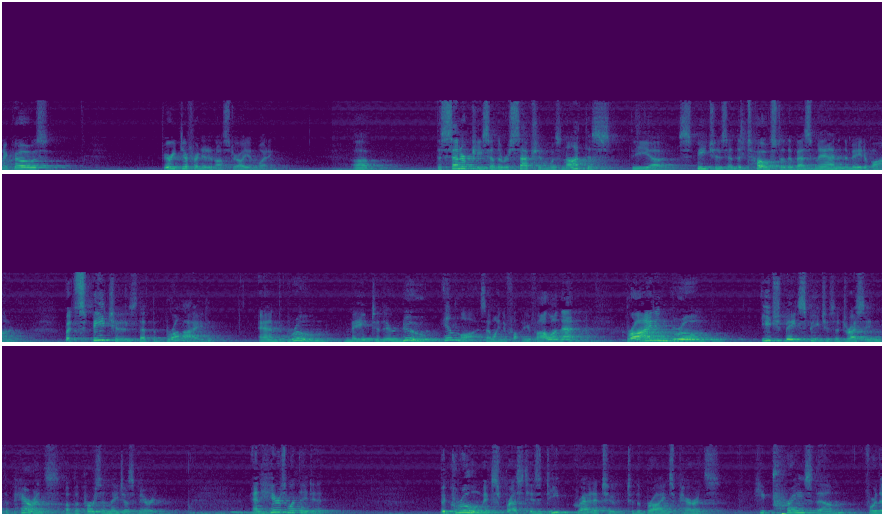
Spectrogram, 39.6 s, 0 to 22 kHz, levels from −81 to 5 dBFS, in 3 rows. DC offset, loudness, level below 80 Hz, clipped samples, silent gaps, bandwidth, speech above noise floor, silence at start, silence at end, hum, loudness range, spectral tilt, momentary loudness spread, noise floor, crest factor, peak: under 0.1%; -31 LUFS; -46 dBFS; under 0.1%; none; 9.6 kHz; 28 dB; 0 s; 0 s; none; 11 LU; -5.5 dB/octave; 19 LU; -59 dBFS; 22 dB; -10 dBFS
